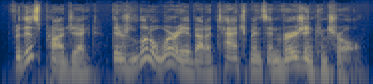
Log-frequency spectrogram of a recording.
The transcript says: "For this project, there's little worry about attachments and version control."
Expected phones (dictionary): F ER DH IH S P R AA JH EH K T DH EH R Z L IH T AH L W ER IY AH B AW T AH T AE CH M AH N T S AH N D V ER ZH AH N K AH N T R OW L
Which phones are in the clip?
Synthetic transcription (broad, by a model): F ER DH IH S P R AA JH EH K T DH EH R Z L IH T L W ER IY AH B AW T AH T AE CH M AH N T S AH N V ER ZH AH N K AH N T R OW L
